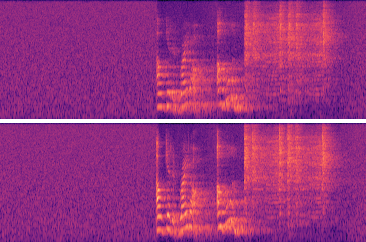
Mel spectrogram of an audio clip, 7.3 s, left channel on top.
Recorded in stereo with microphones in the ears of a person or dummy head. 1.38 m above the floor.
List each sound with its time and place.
3.1 s a woman speaking: 75° right (ahead or behind), 0.6 m
4.9 s a camera shutter: 75° right (ahead or behind), 3 m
